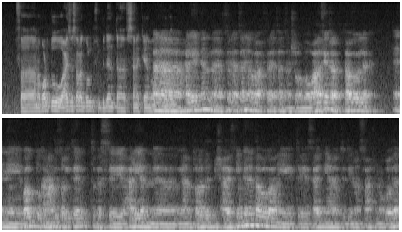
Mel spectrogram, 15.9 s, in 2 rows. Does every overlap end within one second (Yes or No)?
Yes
